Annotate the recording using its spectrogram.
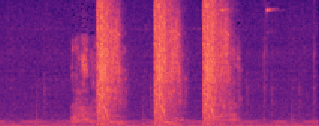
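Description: A pistol fires several loud shots, each ringing out briefly.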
